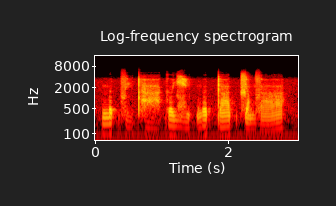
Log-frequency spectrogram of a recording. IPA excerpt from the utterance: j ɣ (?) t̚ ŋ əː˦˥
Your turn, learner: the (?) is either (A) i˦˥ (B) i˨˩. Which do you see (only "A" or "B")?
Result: B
